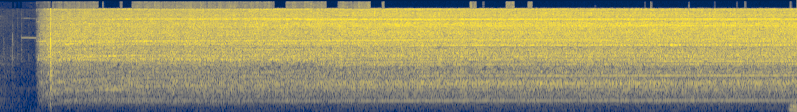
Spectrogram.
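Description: A drill starts up abruptly and then runs with a continuous high-pitched whine boring through metal, loud and close, holding steady for several seconds.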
